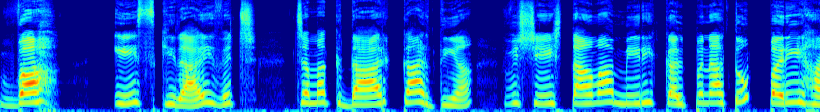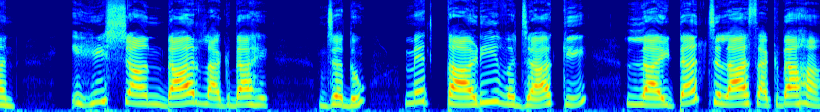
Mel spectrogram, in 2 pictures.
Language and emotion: Punjabi, surprised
